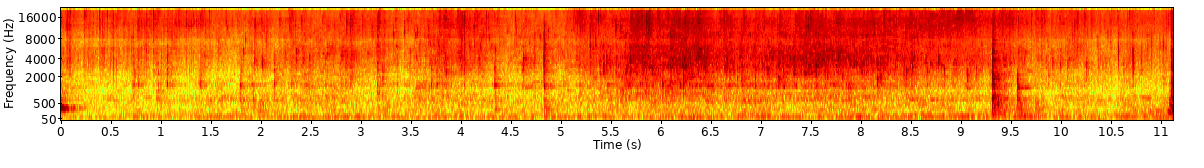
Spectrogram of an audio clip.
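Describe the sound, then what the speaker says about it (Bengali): Eggplant slices fry in hot oil after fish has been fried in the same pan, giving a steady close-up sizzle and crackle that swells slightly midway, with a few sharp pops and no talking. "বেগুন বেগুনটা ভেজে দেব এই তেলে আমি বেগুন ভাজবো"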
